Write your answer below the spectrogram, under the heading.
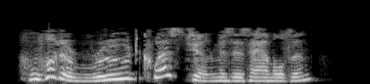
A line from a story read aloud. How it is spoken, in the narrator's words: he laughed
